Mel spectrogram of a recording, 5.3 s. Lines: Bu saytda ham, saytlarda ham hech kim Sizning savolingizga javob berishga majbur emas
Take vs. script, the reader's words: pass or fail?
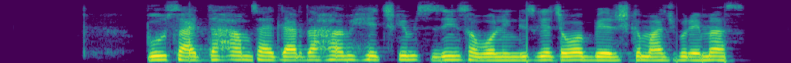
pass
